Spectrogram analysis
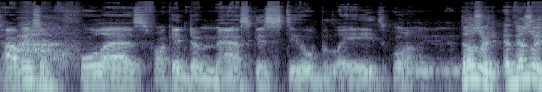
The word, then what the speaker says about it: Damascus: Yeah, I don't know how it's pronounced. It is Damascus.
